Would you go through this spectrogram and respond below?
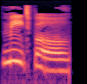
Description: Thịt viên tiếng anh gọi là meat ball, phiên âm tiếng anh đọc là /miːt bɔːl/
